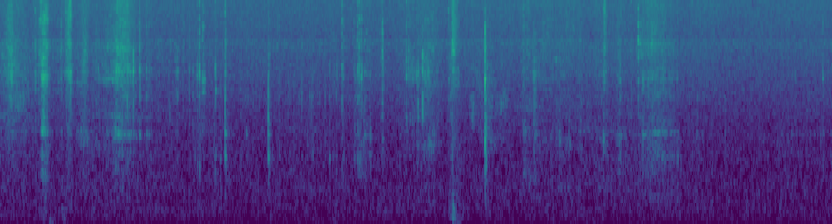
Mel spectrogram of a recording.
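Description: Faint, scattered light clicks and taps of small paper and plastic cups being handled as acrylic paint is poured from one into a clear plastic cup, with a couple of soft rustles.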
